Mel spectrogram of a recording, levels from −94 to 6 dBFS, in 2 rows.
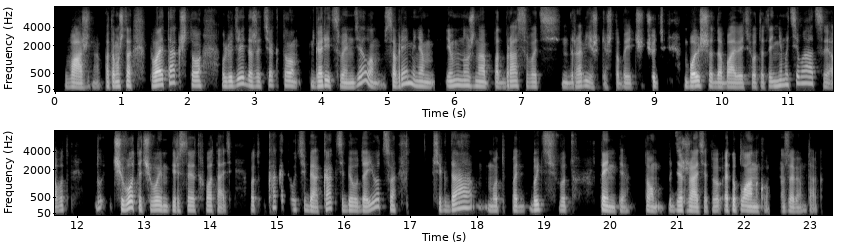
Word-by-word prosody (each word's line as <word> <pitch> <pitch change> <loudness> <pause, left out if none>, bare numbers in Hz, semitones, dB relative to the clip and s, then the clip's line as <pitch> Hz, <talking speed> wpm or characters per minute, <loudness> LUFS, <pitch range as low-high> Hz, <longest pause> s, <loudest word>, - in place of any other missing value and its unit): важно? 105 0 +3
Потому 115 0 +2
что 125 +1 +2 0.3
бывает 140 +4 +9
так, 200 +1 0
что 130 -1 +1 0.3
у - - -3
людей, 125 +9 +1
даже 125 -6 -2
те, 115 - -6
кто 125 0 0 0.2
горит 125 +3 +3
своим 105 -3 -1
делом, 200 - -2
со - - 0
временем 135 - -1 0.2
им 135 +2 -1
нужно 125 -4 0
подбрасывать 115 0 -2
дровишки, 110 +2 -4
чтобы 95 +1 -5
чуть-чуть - - -5 0.3
больше 120 +2 +6
добавить 105 -1 +1
вот 105 0 -4
этой 120 +3 -4
не 125 +3 -2
мотивации, 185 - -3
а 100 - -1
вот, 120 +3 -7 0.4
ну, - - -8
чего-то, 175 +7 +4
чего 125 0 +2
им 115 -3 -1
перестает 115 0 -2
хватать. 115 - -3 0.3
Вот 450 - -5
как 180 0 -6
это - - -25
у - - -7
тебя? 115 -6 0
Как 155 - 0
тебе 110 +2 -3
удается 120 - -1 0.5
всегда 140 - +1 0.2
вот 110 0 -4
под 110 -2 -2
быть 130 0 -1
вот 115 -1 -5
в - - -28
темпе, 100 -4 +4 0.2
в - - -58
том 195 -1 -1
держать 110 -4 +3
эту 105 +3 -3
эту 115 - +3
планку, 105 -5 +4 0.2
назовем 95 +1 -3
так? - - -12
120 Hz, 150 wpm, -26 LUFS, 110-135 Hz, 0.5 s, бывает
